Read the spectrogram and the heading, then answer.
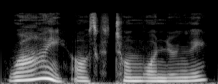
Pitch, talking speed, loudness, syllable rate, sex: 180 Hz, 110 wpm, -14 LUFS, 4.2 syllables/s, female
